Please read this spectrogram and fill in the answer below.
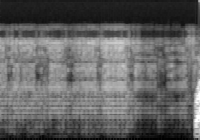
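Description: A faint, steady electronic buzz holding one pitch, fading away near the end.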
